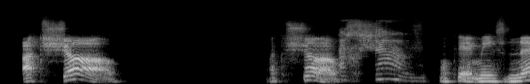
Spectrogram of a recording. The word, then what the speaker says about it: עכשיו: Okay, it's not akshuv, it's something else. עכשיו. Akshav. Akshav. עכשיו. Okay, it means now. So what are you doing? What are the children doing now? Hayeladim. Ma hayeladim akshav.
